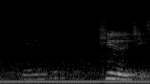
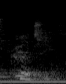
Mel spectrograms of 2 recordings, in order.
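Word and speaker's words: 九時: Kyuji. Kyuji. Don't pronounce it Q normally with G. It's Kuji, right? Q by itself, yes, but Kuji in this compound.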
